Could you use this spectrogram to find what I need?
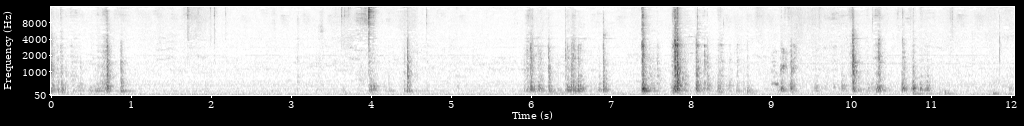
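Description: Plastic and metal parts click and knock as hands work on the back of a television.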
